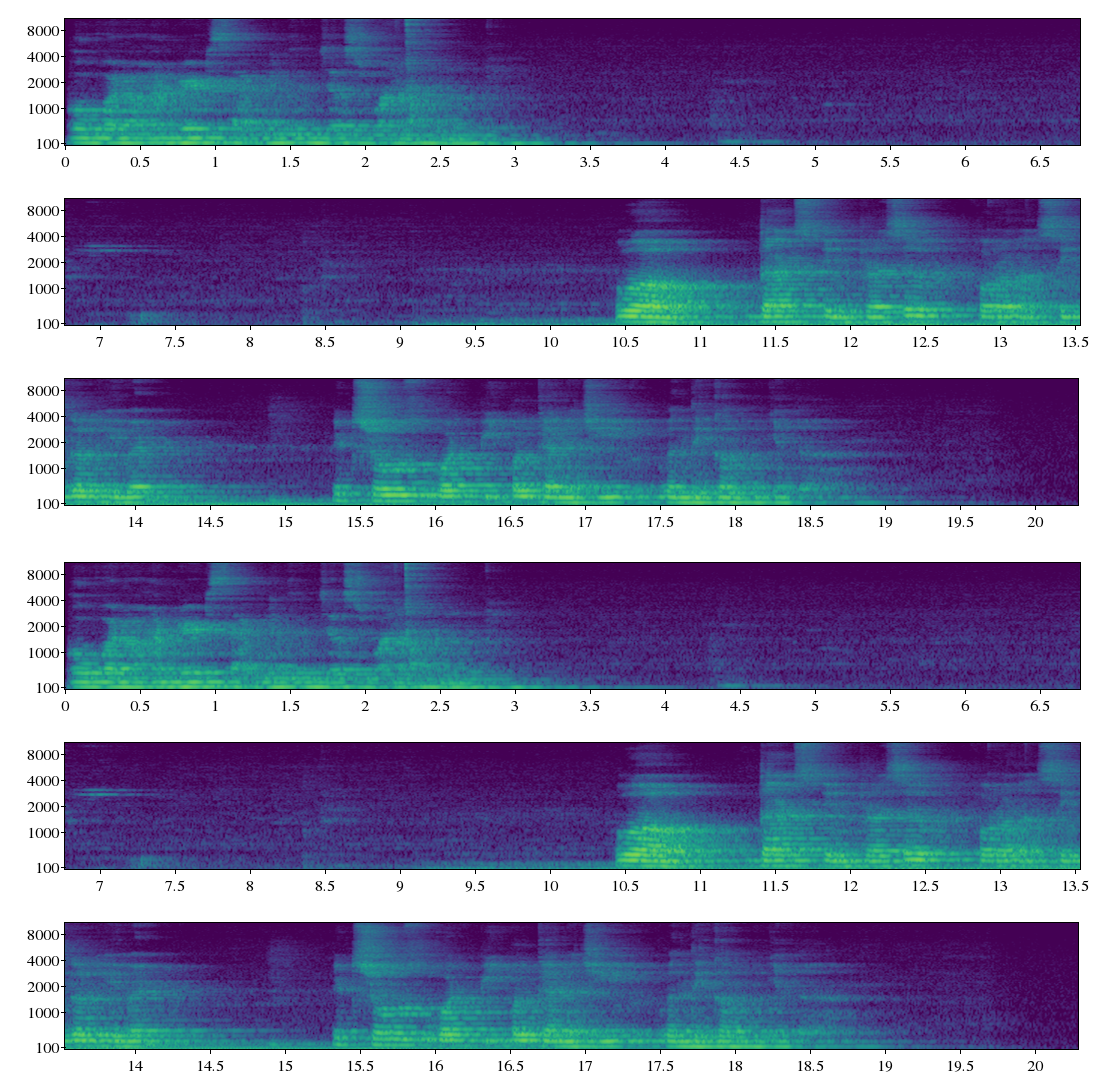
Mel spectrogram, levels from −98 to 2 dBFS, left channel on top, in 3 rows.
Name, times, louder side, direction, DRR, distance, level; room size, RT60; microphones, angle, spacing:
voice 1, 0.0-2.8 6.9-7.0, right 1 dB, 40° right, -6 dB, 1.7 m, -28 dB
sound 1, 9.1-17.9, equal, 75° left, 0.7 m, -35 dB
voice 2, 10.4-10.9 11.3-14.1 14.9-15.0 15.3-18.6, left 1 dB, ahead, -5 dB, 0.5 m, -25 dB
8.1 x 4.1 x 3.1 m, 1.4 s
head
